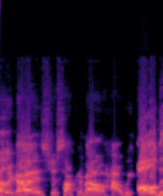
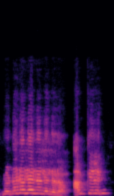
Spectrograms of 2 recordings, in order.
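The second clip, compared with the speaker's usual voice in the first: high string of rapid-fire no's; hurried refusal; 8 semitones higher, faster than usual. Retold or imitated. Driver turning down the drunk passenger, high-pitched retold protest. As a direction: wave him off in a raised pitch.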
